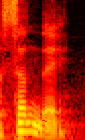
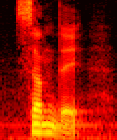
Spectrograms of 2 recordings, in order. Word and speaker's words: sundae: 或者呢，除了这个 cone 之外呢，我们讲这个圣代叫做 sunday， sunday 这个单词啊 sundae 读作 sunday， sunday 圣代的意思。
